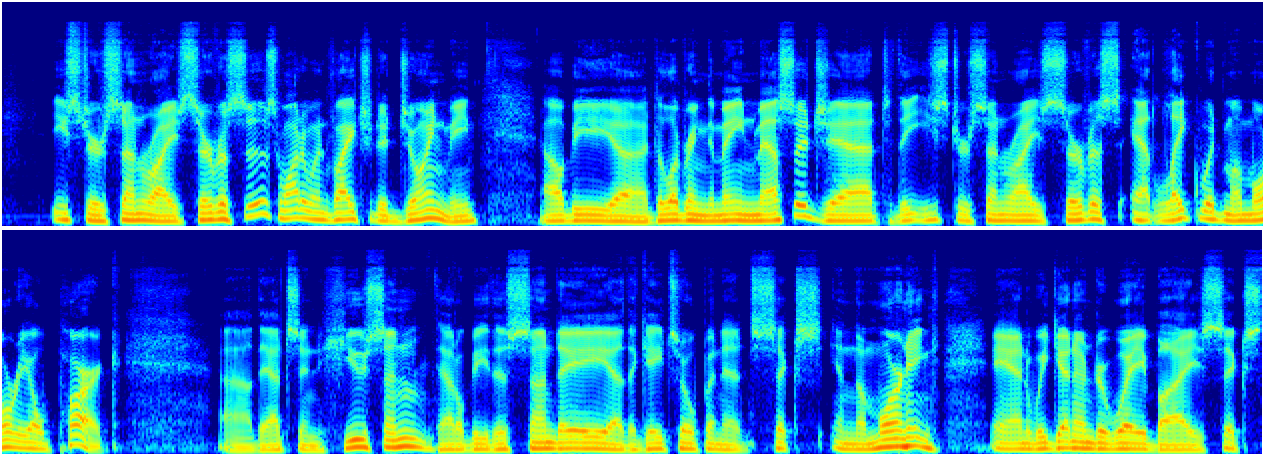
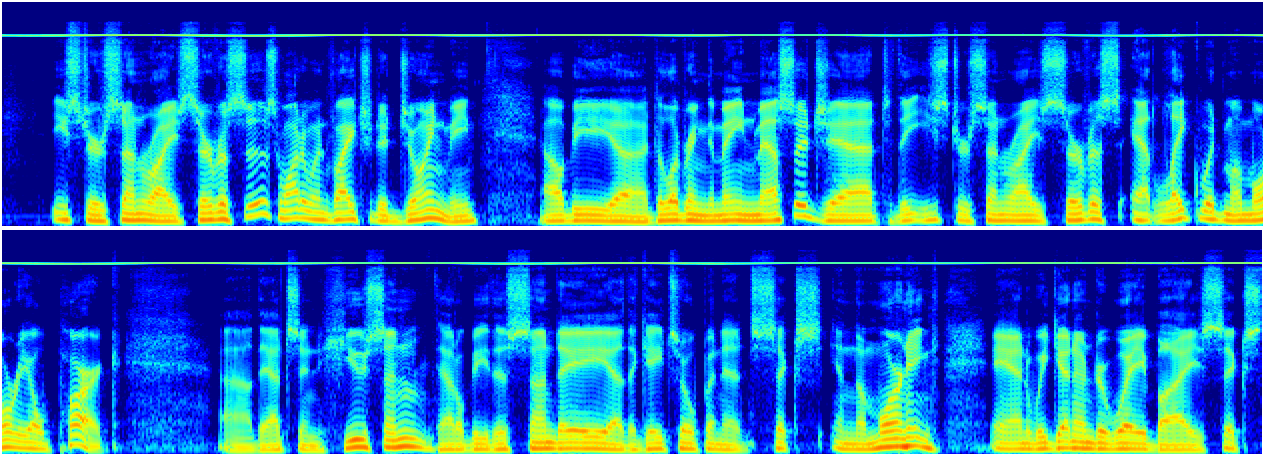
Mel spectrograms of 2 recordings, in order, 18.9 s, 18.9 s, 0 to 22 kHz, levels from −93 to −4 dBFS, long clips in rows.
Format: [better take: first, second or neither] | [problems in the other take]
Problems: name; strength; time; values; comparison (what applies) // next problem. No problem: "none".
first | high-pitched whine; noticeable; throughout; 12 kHz, 10 dB below the speech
